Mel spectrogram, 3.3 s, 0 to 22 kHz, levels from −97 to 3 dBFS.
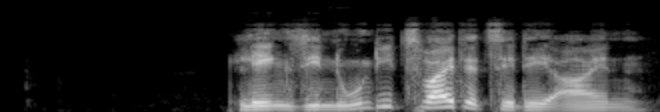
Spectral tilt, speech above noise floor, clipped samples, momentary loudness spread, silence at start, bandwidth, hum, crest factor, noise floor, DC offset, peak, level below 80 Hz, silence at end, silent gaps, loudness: -5 dB/octave; over 70 dB; under 0.1%; 10 LU; 1.2 s; 9.6 kHz; none; 22 dB; under -90 dBFS; under 0.1%; 0 dBFS; -60 dBFS; 0.1 s; none; -20 LUFS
